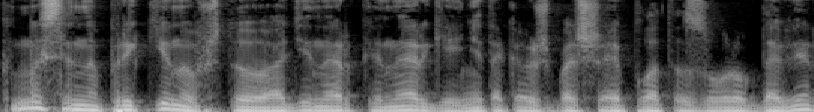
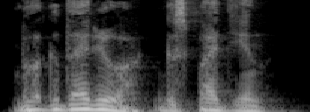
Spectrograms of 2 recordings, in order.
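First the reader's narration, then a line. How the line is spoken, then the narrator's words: Pleased young man. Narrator (Russian): сказал совершенно довольный парень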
